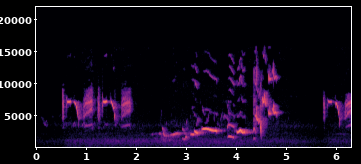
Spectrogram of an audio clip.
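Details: At dawn a common blackbird sings from a roof, opening with thin, very high repeated notes before a mellow warbled phrase of fluted whistles and squeaks, then brief high notes again.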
